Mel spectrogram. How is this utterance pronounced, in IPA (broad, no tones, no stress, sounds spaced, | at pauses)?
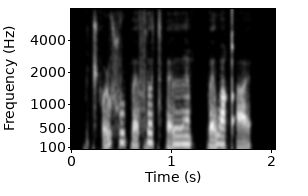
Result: t͡ʃʼ o̰ ɭ sʷ ɛ p ɛ̰ f ɾ ɵ t͡sʼ ɛ̰ lː ɛ̃ pː ɛ̰ w ɛ qʼ ɛ̰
